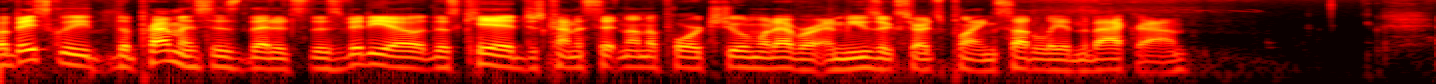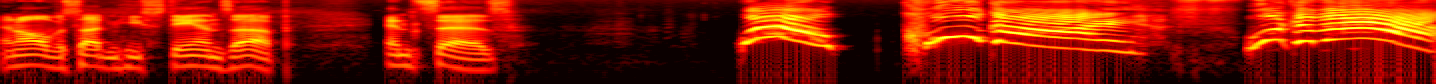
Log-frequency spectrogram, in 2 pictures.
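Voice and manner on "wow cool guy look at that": put-on voice, very high and very slow. Retelling a video where a kid suddenly stands up and says this, way too high voice. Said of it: "in a way too high voice".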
